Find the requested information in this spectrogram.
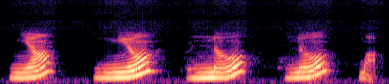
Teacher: ಅನು ನಾಸಿಕ ಅಂದ್ರೆ ನಾವು ಮೂಗಿನಿಂದ ಹೇಳೋದು.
